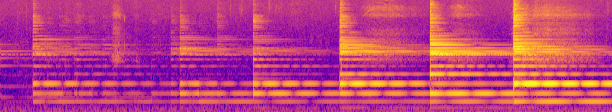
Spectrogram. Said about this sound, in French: Ding dong ! C'était les cloches de Pâques, bien sûr.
